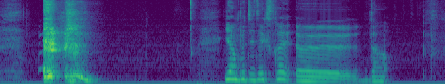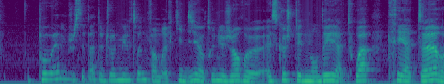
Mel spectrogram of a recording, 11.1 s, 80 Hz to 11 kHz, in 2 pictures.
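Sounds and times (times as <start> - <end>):
faint steady low hum: 0.0 - 11.1
throat clearing with a cough: 0.5 - 1.2
speech: 2.8 - 5.0, 6.1 - 11.1.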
